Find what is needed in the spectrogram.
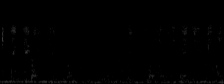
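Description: Faint sticky scratching and crackling of fingers pressing and rubbing a small piece of plasticine, in two short flurries at the start and near the end, over a low steady hum.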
